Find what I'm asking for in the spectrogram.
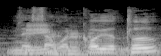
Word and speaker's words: Nezahualcóyotl: Nezahualcóyotl ¿Lo dije bien? Nezahualcóyotl.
